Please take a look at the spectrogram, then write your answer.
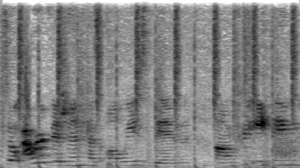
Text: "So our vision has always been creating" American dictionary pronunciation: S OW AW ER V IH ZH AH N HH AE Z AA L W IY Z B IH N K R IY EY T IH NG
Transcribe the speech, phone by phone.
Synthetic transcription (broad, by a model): S OW AW ER V IH ZH AH N HH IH Z AA L W IY Z B IH N K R IY EY T IH NG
